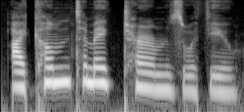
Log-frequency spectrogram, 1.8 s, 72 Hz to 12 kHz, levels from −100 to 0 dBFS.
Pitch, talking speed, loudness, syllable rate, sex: 225 Hz, 230 wpm, -18 LUFS, 4.2 syllables/s, female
